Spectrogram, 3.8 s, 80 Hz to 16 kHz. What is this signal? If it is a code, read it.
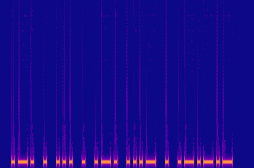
Morse code, heard as a keyed tone, about 25 wpm, 700 Hz. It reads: RESERVE.
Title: Sentences from Top 1000 Words - Review Part 6 - 25wpm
